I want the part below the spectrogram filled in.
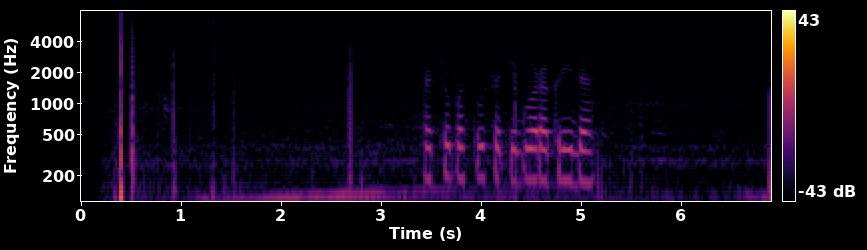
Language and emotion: Russian, neutral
